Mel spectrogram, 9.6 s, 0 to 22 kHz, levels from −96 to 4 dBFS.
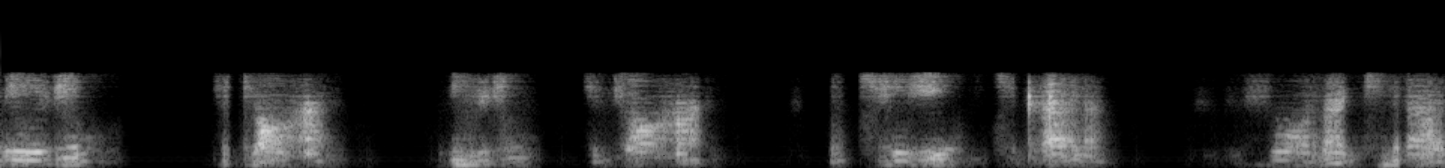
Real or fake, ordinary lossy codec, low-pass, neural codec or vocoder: fake; none; 3.6 kHz; codec, 44.1 kHz, 0.9 kbps, DAC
